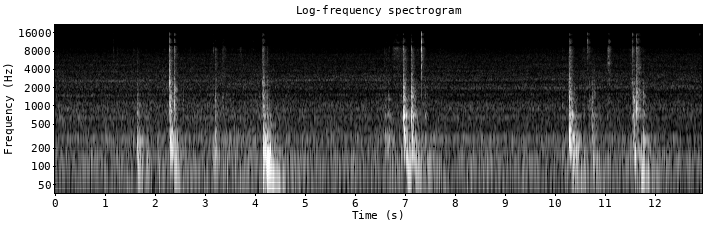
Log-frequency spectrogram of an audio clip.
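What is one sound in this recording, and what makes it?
Plastic bottles knock and clatter against a shelf.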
